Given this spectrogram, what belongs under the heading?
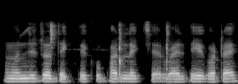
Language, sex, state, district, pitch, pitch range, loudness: Bengali, male, West Bengal, Purulia, 135 Hz, 135-140 Hz, -19 LUFS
